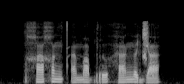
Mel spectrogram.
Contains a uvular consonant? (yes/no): yes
